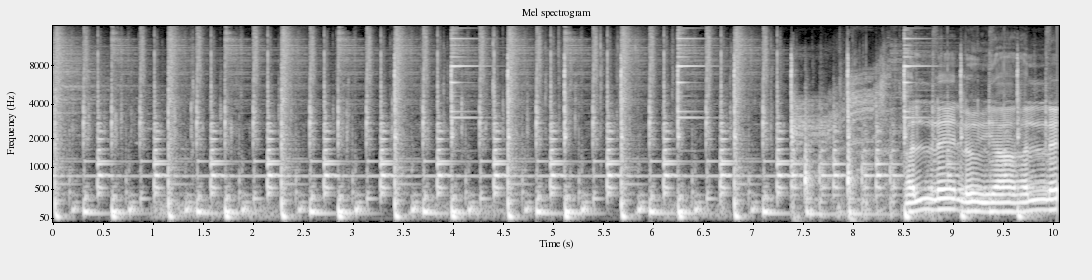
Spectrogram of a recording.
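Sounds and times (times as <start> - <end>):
electronic keyboard playing: 1.6 - 7.4, 8.6 - 9.1
pulsing bass line: 4.0 - 4.8, 6.3 - 7.0, 8.6 - 9.0
cowbell-like ringing tone: 4.0 - 5.4, 6.2 - 7.4, 8.6 - 9.3.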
